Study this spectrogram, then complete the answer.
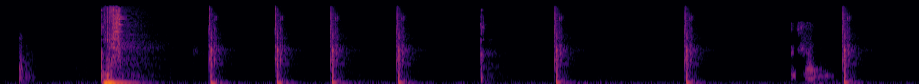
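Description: Short game menu clicks and chimes sound in quick succession.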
